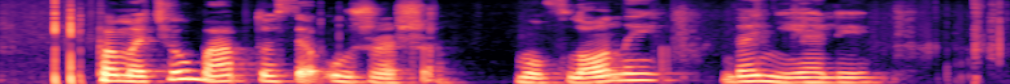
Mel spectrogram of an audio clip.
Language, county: Lithuanian, Vilnius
